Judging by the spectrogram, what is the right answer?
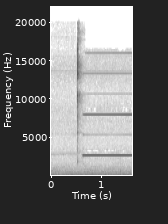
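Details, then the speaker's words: Relay from an overheating 2013 Honda CR-V AWD, bench-tested with the control side energized: a soft click as it pulls in, then a steady continuity meter tone across pins 30/87, so the relay is good. "once you go ahead and plug it in here I don't know if you guys could hear that that relay is clicking"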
